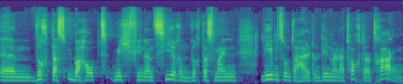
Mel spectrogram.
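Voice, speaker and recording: A man speaks at a moderate pace in a medium pitch, with a dark, mellow tone, ordinary pitch variation and a quiet background. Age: 40s. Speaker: custom motorcycle builder, entrepreneur. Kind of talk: interview.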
